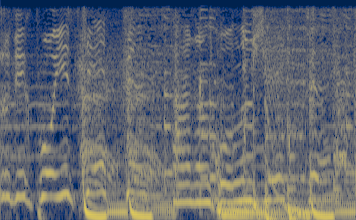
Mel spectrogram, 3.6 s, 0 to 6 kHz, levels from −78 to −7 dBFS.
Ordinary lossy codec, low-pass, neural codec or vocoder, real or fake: none; 5.4 kHz; none; real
